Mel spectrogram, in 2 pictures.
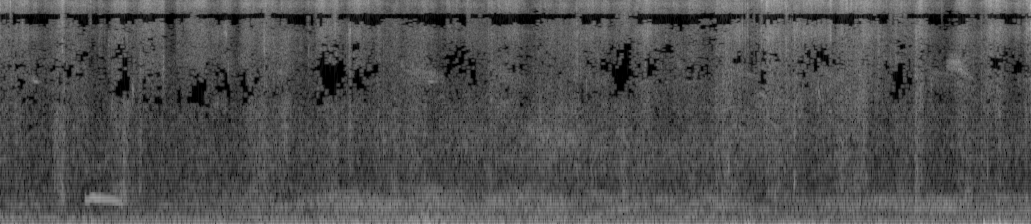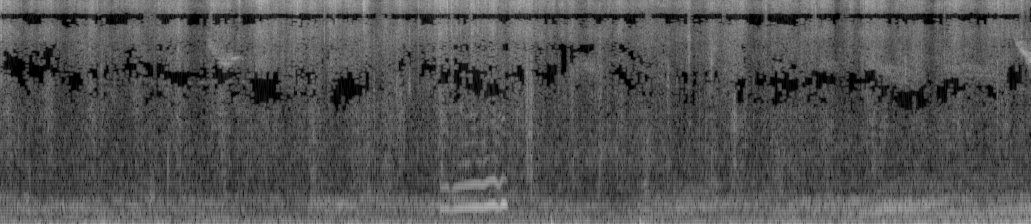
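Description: Outdoor wind rumbling on the microphone, mixed with the soft rustle of footsteps through long grass. About fifteen seconds in there is a brief gliding vocal sound.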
